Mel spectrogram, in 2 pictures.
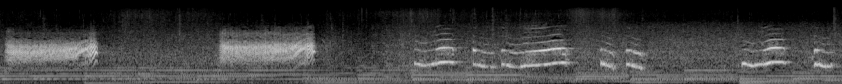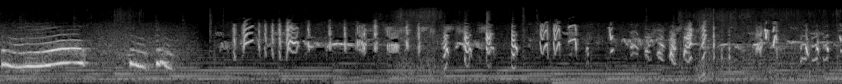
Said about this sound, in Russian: Яркая отличительная черта сойки, голос которой вы сейчас слышите, голубые перья на крыльях.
